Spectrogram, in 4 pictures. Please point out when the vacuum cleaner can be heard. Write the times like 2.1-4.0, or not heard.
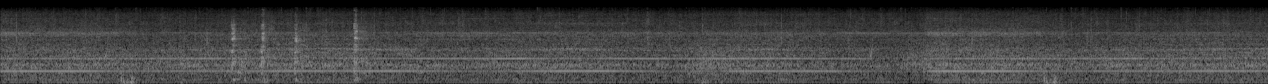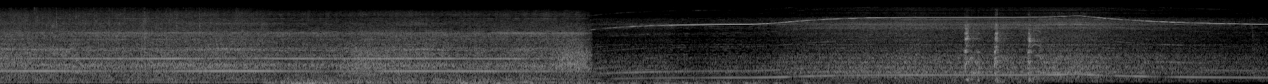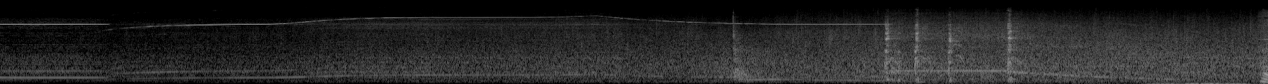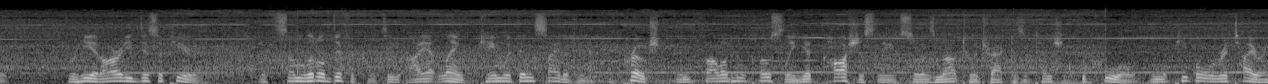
0.0-50.6.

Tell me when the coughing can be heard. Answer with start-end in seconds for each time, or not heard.
2.3-3.8, 22.3-23.1, 34.2-35.6.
